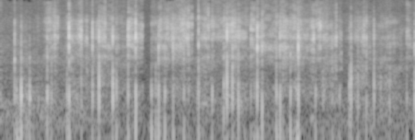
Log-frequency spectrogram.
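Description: Fingertips tap and scratch a hollow, hand-sized black rigid cardboard product box close to the microphone. The result is a rapid, uneven run of dry, short taps mixed with bright, crinkly scratching that sounds almost like tearing, with little ring after each hit.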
